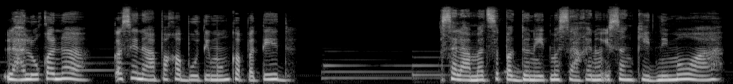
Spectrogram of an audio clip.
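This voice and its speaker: A woman's voice: medium pitch, steady tone, moderate pace, long pauses, darkish tone, faint music behind, lightly acted. An actress playing a grateful, affectionate older sister and mother in a sentimental radio drama, speaking tenderly and earnestly.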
